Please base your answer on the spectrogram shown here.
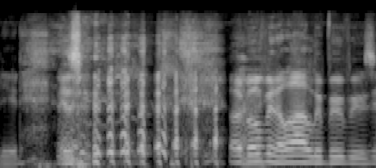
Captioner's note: laughing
